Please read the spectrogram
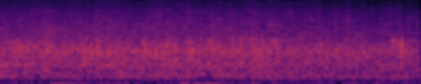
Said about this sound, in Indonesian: Tepuk tangan buat Tuhan yang dahsyat,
